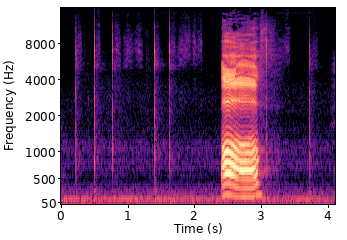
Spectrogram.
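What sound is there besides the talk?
writing words down by hand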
